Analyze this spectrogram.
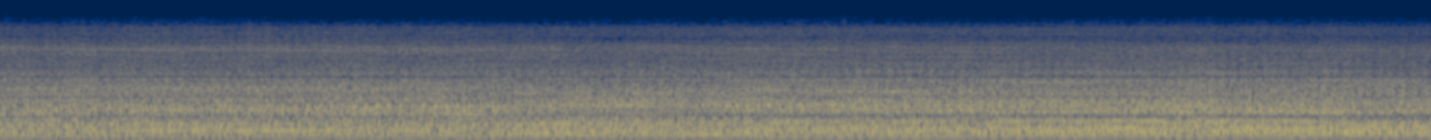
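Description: Mercedes Unimog truck engine idling steadily at a low, even pace. A faint steady whine joins for a few seconds in the middle.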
